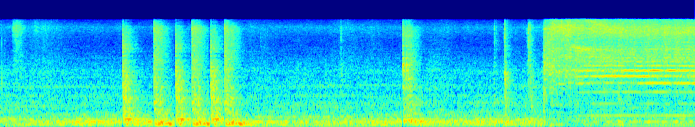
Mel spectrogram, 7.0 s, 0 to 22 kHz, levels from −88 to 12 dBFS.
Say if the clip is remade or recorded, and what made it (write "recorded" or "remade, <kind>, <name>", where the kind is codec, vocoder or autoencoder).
recorded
